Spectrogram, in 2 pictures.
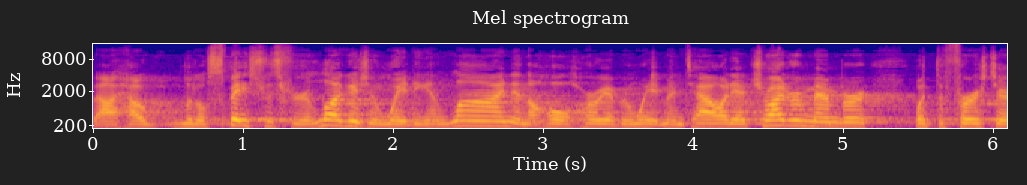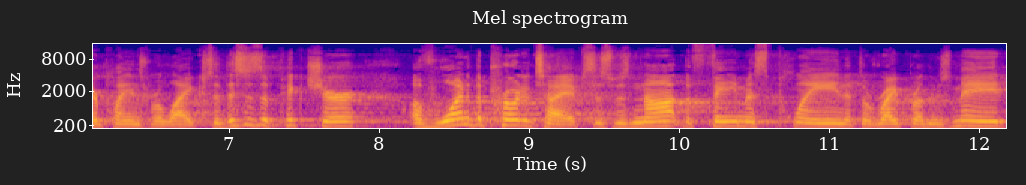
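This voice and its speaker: Noticeable background noise surrounds a high-pitched man with an American accent. He speaks very fast with ordinary pitch variation. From New York City. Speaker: author and keynote speaker. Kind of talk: keynote talk. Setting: conference stage with audience.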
